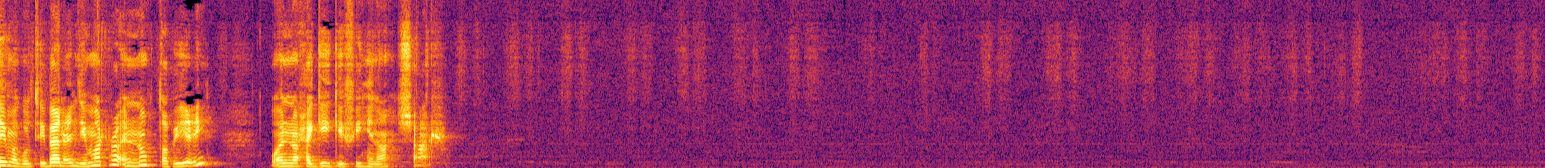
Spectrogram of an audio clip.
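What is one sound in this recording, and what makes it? A pencil scratches softly across a rubbery surface in short strokes.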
